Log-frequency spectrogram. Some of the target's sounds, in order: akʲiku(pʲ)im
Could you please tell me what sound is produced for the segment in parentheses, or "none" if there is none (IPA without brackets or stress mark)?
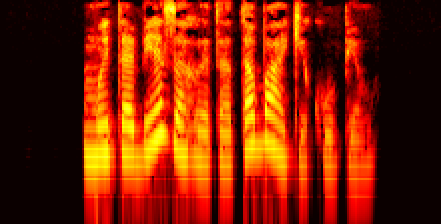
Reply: pʲ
